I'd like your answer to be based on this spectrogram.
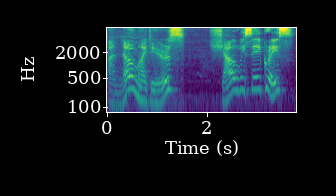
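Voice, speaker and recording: An actor playing a meek, kindly poor clerk and father who speaks gently and hesitantly in a radio play. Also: medium pitch, big pitch swings, extremely slow, husky, full character voice. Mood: gentle.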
